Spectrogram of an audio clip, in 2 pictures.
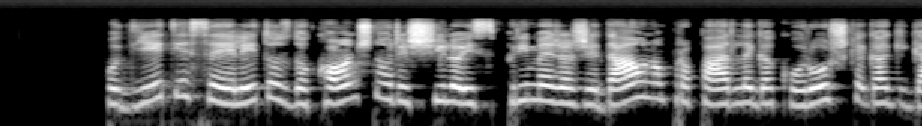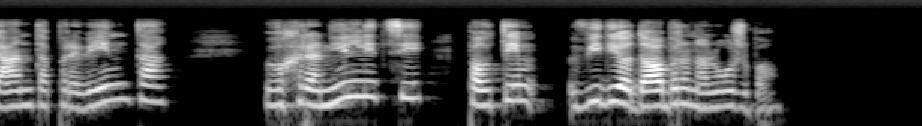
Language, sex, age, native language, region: Slovenian, female, 30-49, Slovenian, Primorsko-notranjska region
